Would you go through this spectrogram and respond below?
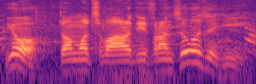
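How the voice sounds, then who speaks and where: A man's voice: medium pitch, big pitch swings, moderate pace, darkish tone, slight background noise, close to an everyday voice. An actor playing a proud, talkative village father in a naturalistic radio play, with colloquial, rustic phrasing. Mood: proud, showing off.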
